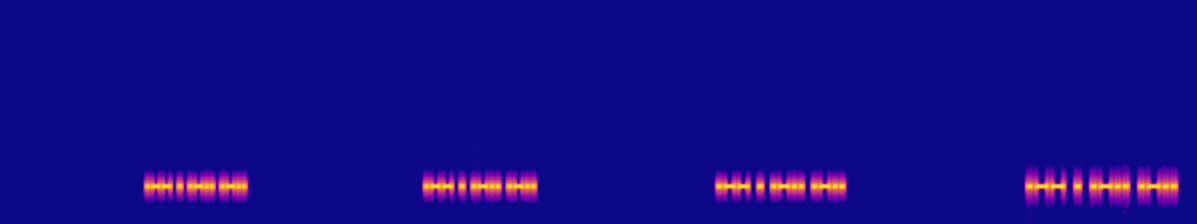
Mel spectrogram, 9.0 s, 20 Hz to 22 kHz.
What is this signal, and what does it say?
Morse code, heard as a keyed tone, about 50 wpm, 700 Hz. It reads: WELL WELL WELL WELL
